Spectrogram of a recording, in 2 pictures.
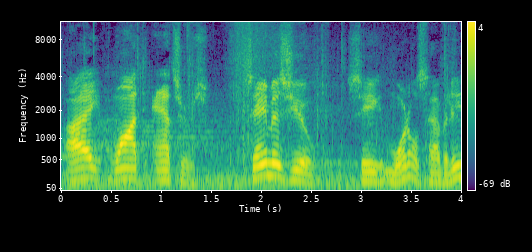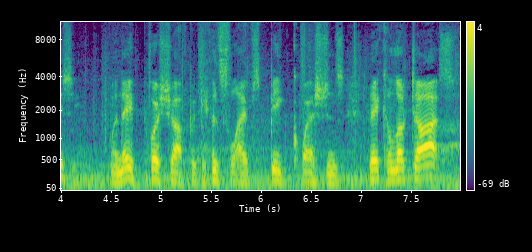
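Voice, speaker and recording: A man's voice: fairly high pitch, unhurried, noisy background, natural voice. A man playing a cunning, aging patriarch of the gods in a video game, speaking in a conversational, coaxing way that can turn commanding. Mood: musing, persuasive. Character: cunning, persuasive old god, patriarch of gods. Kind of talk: cinematic video game acting. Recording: music under the voice.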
